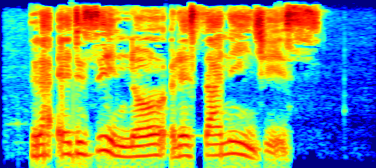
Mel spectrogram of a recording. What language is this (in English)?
Esperanto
